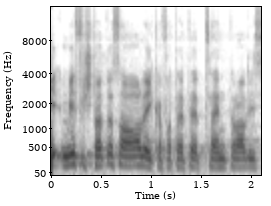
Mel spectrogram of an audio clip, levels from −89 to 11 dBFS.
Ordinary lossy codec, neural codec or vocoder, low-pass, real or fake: Opus, 24 kbps; none; 14.4 kHz; real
